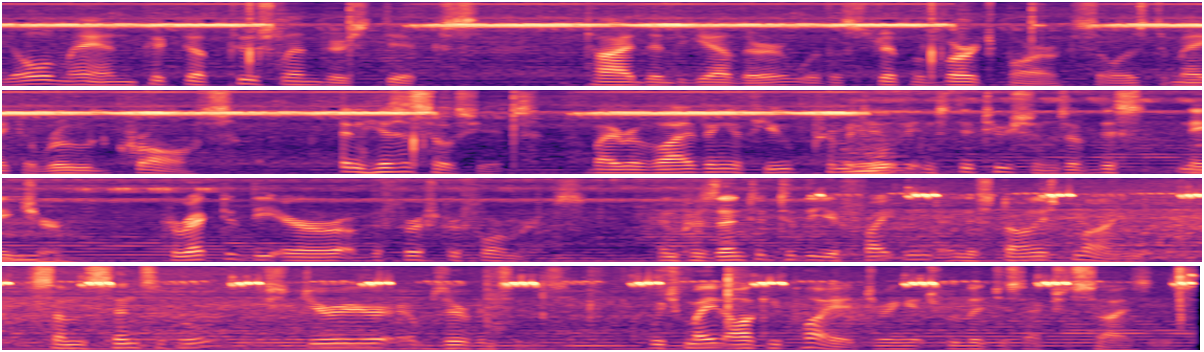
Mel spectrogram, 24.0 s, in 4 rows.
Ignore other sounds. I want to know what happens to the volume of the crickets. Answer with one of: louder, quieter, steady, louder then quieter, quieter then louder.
steady.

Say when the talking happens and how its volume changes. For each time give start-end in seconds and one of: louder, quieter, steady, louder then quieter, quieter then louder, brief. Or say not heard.
0.0-23.9 steady.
